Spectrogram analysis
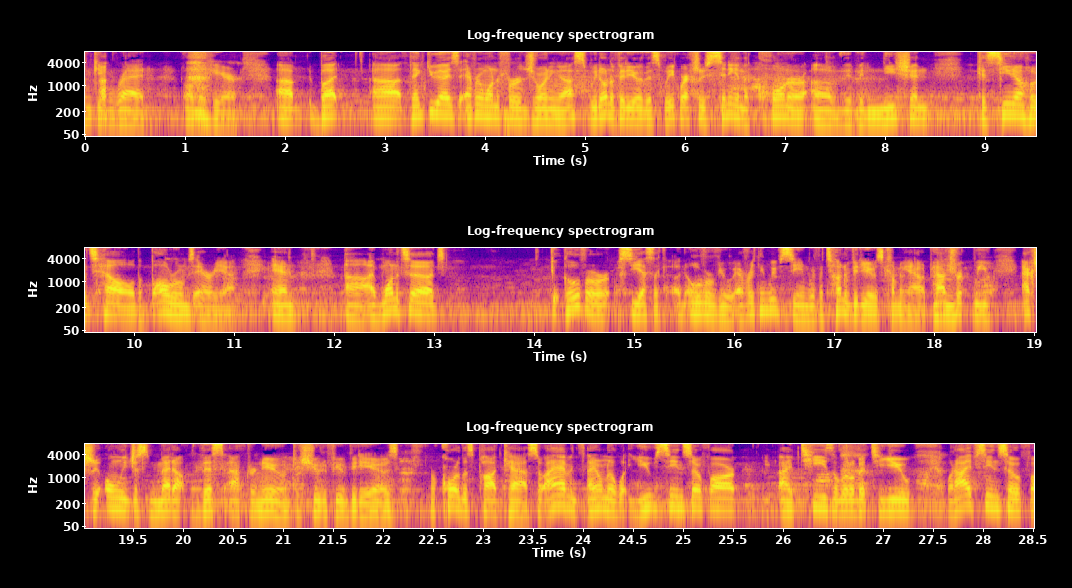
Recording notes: We kick off the year with a podcast recording at the CES in Las Vegas!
